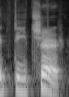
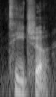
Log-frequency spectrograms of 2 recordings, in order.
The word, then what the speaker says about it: teacher: of the word teacher the word ends in the letter r we don't say teacher we say just teacher so that was about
